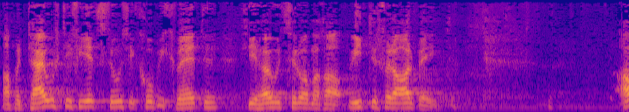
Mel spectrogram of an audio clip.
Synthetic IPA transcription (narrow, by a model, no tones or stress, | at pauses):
ɑbəɾthɛlftifiəɾt͡skt̪uːsikʰχubikχmeːtəɾsiɦœlt͡səɾʋoməχɑʋitəɾfɛɾɑːɾbeɪtʰə | ɑ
